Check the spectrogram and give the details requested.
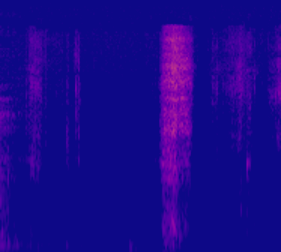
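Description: A single loud, hissing sneeze burst after a quick intake of breath, with quiet room sounds around it.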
